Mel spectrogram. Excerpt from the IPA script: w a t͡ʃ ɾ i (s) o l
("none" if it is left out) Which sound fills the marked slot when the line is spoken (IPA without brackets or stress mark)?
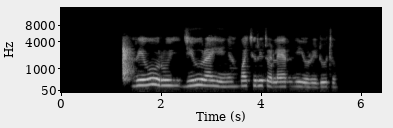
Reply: t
